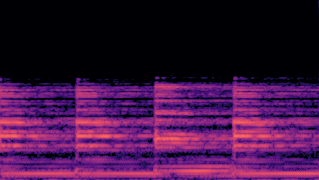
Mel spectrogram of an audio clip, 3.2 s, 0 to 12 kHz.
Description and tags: Cellphone callsignal 1
Recorded different signals from my cellphone Edited. ZOOM H1.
